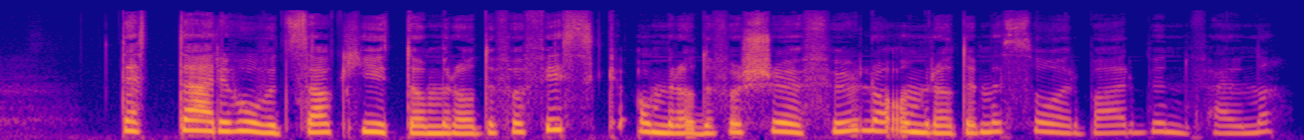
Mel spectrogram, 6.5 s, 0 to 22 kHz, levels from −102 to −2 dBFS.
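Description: Zipper noise from 4.68 to 5.63 s: the level drops about ten decibels in unsmoothed 1 dB steps, some fifteen per second, each clicking audibly.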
